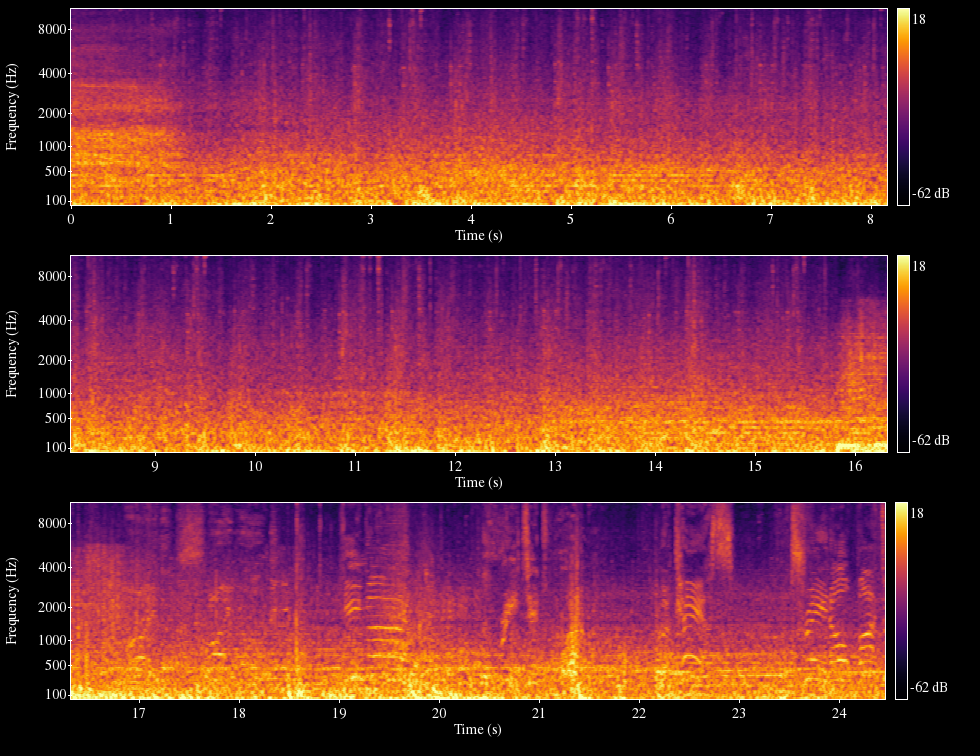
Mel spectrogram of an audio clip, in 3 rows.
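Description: Artillery fire and explosions roar through a Warhammer 40,000: Space Marine 2 battlefield as a constant loud rumble of blasts and booms, with voices shouting orders over the din.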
